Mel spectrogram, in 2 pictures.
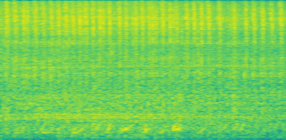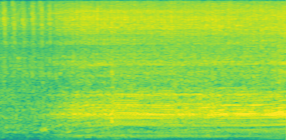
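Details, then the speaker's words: Small outboard being serviced; it purrs with a quick, even buzz, settling into a steady higher note. Normal running. "Нормально работает."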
